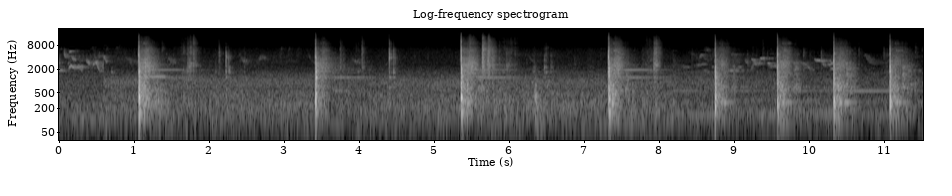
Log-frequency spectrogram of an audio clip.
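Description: Nut shells crack and scatter.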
